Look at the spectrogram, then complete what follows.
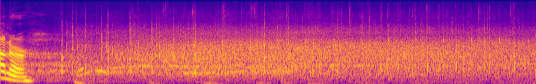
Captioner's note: audience applaud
